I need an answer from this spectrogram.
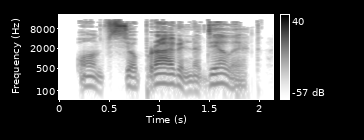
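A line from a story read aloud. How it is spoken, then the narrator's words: Barely audible hoarse wheeze. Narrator (Russian): просипел едва слышно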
